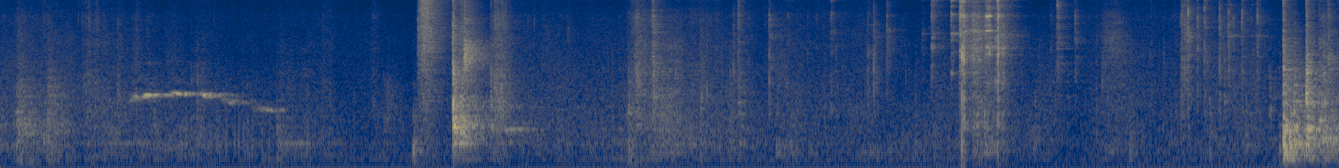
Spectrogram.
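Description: Short scratchy scraping strokes on sheet metal as a new steel fender patch panel, clamped in place, is traced along its edge: the loudest about three seconds in, others about seven seconds in and near the end. About a second in, one short high whistle rises slightly, then falls away.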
